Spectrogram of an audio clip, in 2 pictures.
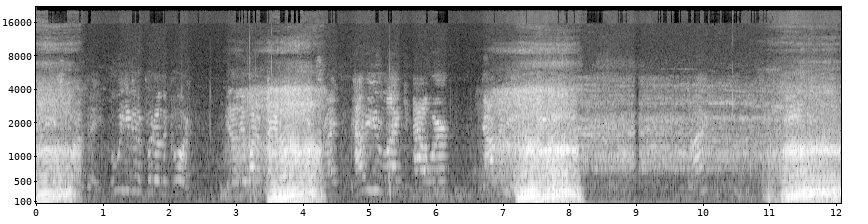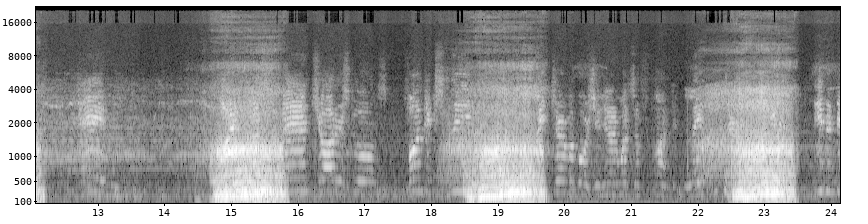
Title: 2-21. snoring. my fella recorded me sleeping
